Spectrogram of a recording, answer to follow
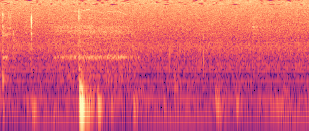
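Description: Low steady electrical hum in a pause between speech, with one short dull thump about half a second in and a few faint soft knocks.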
